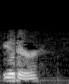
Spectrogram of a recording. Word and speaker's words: ITER: and the program is called ITER, rhymes with bitter, it's spelled I-T-E-R.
